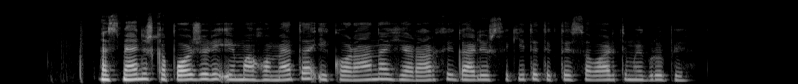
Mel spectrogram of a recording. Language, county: Lithuanian, Vilnius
